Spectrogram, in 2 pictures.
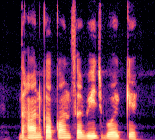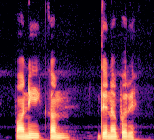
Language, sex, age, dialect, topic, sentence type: Magahi, male, 18-24, Western, agriculture, question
